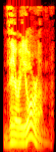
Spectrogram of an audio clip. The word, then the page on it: variorum: British English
